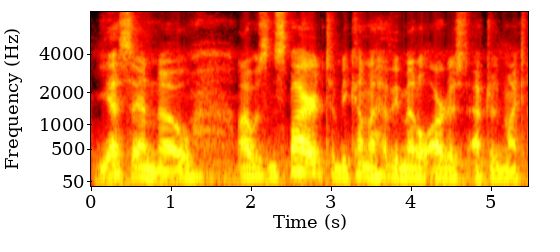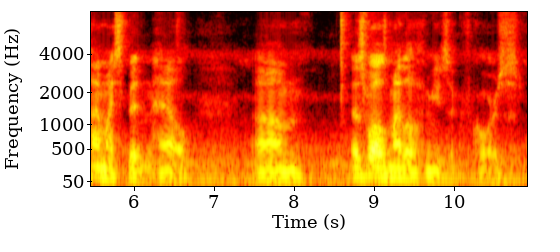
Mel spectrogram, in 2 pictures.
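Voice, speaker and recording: An undead reaper and metal musician, played by a man, speaks in a low voice. He is brooding yet polite, answering as a talk show guest in an earnest, measured way. A light ambient noise sits underneath. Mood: candid, brooding. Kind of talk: interview answers.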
